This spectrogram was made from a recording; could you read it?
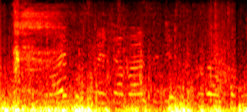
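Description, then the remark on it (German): Strong wind buffets the microphone outdoors as bad, stormy weather approaches, a loud, constant low rumble that swells in gusts from start to finish, with faint voices underneath. “Ich glaube, wir müssen umziehen, weil das wird zu windig.”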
